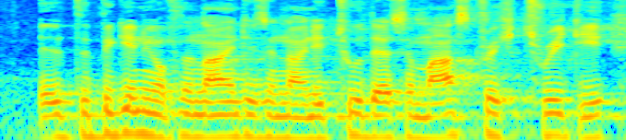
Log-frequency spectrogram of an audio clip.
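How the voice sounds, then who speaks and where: Audible room echo surrounds a man who speaks in a medium pitch with a non-native accent. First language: not English. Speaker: forensic scientist. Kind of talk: conference presentation. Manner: halting, many filler sounds.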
